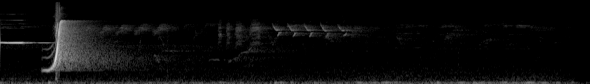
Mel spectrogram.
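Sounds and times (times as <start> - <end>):
Eastern whipbird Psophodes olivaceus whip call: 0.1 - 1.2.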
